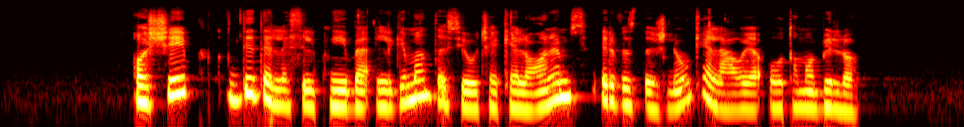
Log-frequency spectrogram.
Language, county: Lithuanian, Klaipėda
